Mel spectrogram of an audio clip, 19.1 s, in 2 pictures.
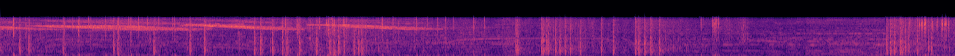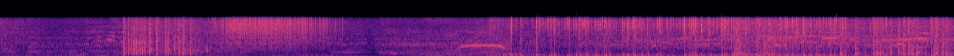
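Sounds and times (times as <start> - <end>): firework whistles falling in pitch: 0.0 - 4.4
heavy firework bursts: 0.0 - 7.0, 14.4 - 19.0
fireworks bangs and crackling: 0.0 - 7.7, 8.8 - 9.9, 10.7 - 13.1, 14.3 - 19.0.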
